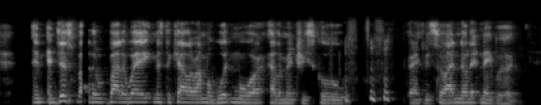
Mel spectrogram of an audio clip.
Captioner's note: laughter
